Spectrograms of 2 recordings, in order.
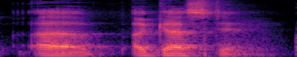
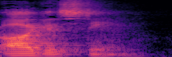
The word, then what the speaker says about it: Augustine: So in around the 300s AD, there was a guy named Augustine, or Augustine, depending on how you want to pronounce it.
